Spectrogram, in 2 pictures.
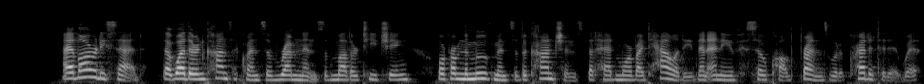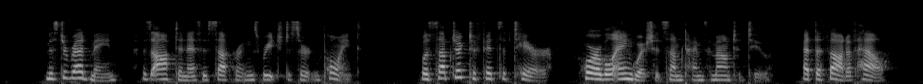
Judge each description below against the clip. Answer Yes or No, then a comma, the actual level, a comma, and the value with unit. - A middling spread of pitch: Yes, average, 3.8 semitones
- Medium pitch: No, high, 220 Hz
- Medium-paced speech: No, fast, 210 wpm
